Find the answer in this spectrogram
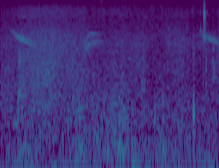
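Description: Steady faint background noise with two short, high, falling chirps of a bird, one just after the start and one about a second in.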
